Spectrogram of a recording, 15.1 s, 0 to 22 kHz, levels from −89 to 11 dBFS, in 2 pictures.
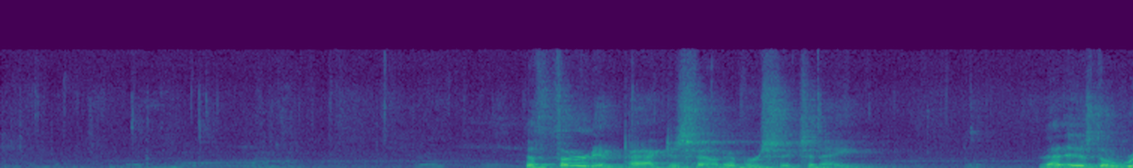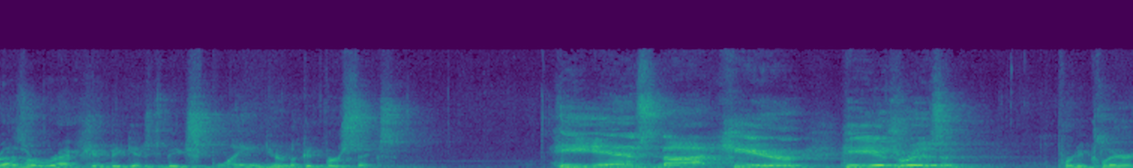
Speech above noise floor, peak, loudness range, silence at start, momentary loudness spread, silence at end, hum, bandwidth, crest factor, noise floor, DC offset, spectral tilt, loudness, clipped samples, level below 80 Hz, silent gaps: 31 dB; -8 dBFS; 9 LU; 0.9 s; 13 LU; 0 s; none; 15.5 kHz; 18 dB; -56 dBFS; under 0.1%; -4 dB/octave; -25 LUFS; under 0.1%; -64 dBFS; none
